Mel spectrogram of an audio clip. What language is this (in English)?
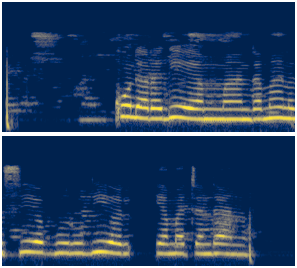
Swahili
